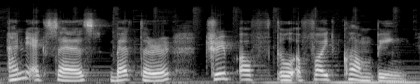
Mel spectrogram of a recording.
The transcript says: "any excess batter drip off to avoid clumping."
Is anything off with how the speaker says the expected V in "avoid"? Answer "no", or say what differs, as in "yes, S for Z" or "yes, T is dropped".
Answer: yes, F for V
